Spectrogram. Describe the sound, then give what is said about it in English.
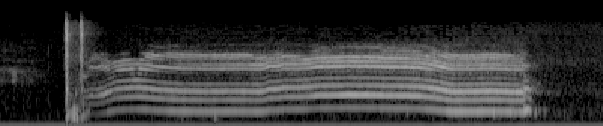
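A fox lets out one long, steady, nasal wail lasting about three seconds, heard after a couple of quick clicks, with no talking. “No, it's a fox.”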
